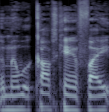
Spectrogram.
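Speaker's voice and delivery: usual speaking voice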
